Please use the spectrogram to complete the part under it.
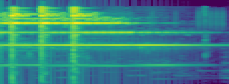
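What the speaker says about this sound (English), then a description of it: "Let's ring the bell for that." A bell rung for a zero score strikes three quick bright dings, close and loud, then the metallic ring decays into silence.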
